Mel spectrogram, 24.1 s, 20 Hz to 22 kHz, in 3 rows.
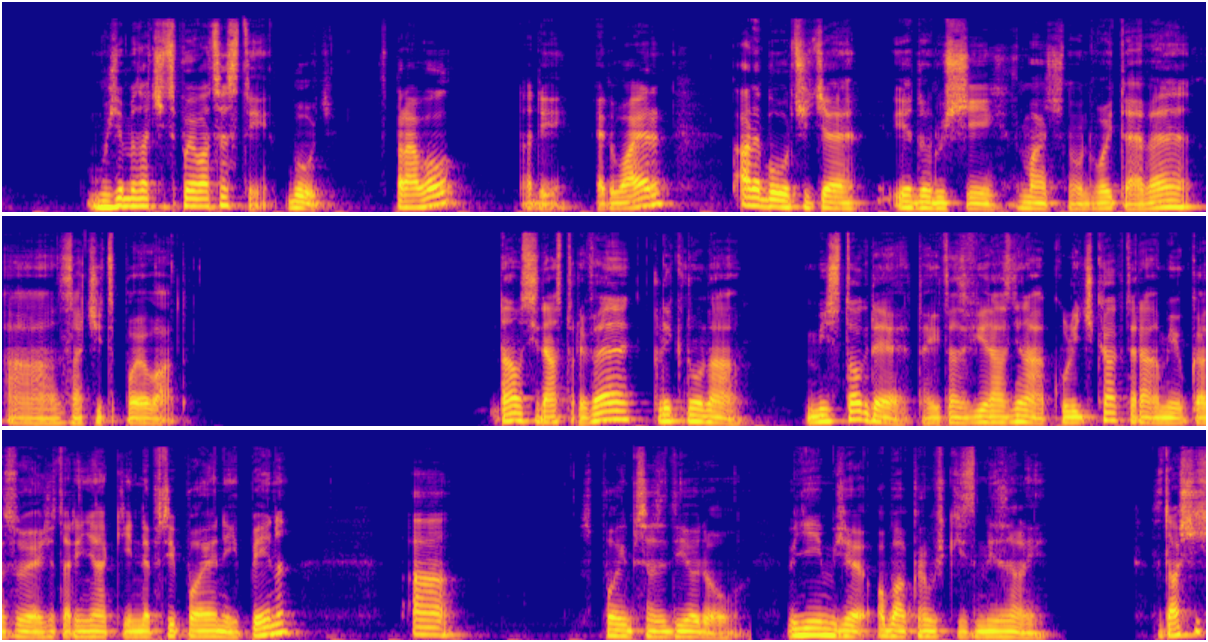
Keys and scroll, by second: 10.7 Escape, 23.6 ctrl+z.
